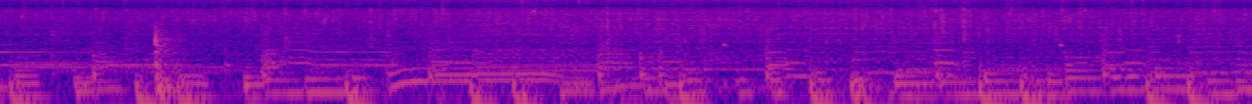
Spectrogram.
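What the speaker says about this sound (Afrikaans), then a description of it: "ek gaan dit batch by batch fry" Beef stir fry frying in hot oil in batches, giving a steady, close sizzle that stays even and dense throughout, with no voices.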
